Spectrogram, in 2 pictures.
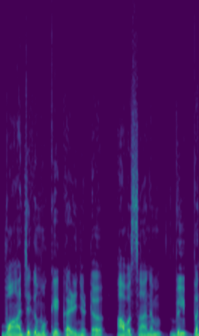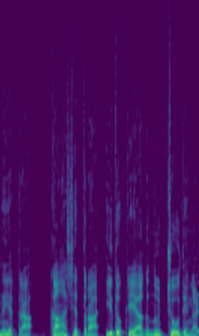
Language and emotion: Malayalam, neutral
